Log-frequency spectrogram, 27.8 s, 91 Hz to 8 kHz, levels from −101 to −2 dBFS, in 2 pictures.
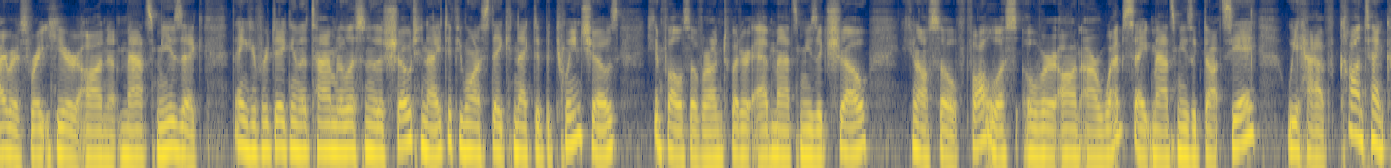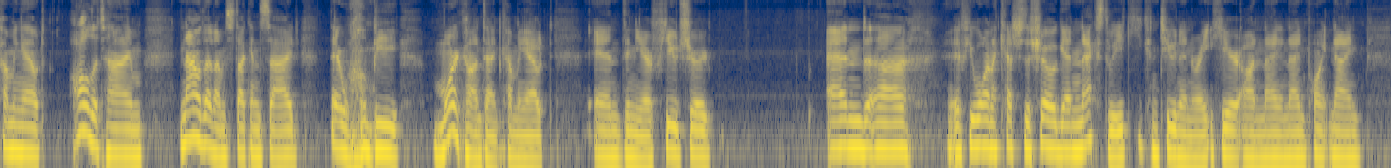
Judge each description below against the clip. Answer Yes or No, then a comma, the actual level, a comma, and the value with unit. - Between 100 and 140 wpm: No, average, 195 wpm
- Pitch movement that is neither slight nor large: Yes, average, 3.7 semitones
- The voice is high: No, low, 135 Hz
